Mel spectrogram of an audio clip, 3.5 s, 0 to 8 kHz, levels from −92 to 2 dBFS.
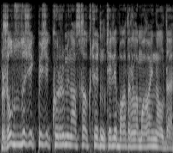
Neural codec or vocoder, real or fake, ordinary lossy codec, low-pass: none; real; none; 7.2 kHz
